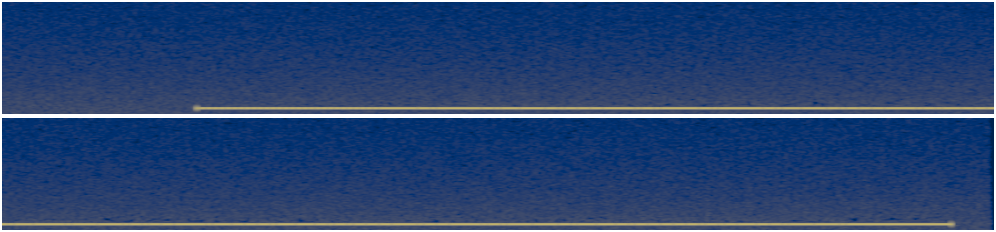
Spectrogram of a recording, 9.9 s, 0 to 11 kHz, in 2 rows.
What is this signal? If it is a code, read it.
PSK31 (31.25 baud), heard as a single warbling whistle, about 600 Hz.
